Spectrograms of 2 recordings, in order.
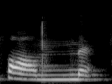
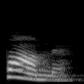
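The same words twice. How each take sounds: First: "Pomme" with a long hummed M; "Pomme" slowly, holding the final mmm and releasing it; M sound drawn out. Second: Said in the usual way. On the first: Shown as a demonstration. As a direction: stretch "Pomme" so the M rings out. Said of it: "On entend le son M". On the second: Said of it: "C'est une".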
